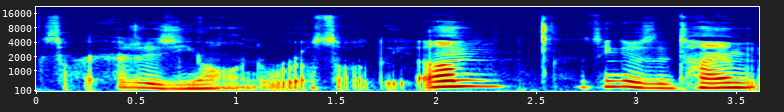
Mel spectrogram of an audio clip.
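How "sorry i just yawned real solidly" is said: breathy whispered apology just after a yawn; whispered aside. Real, not acted. Telling viewers about the yawn, a soft whispered aside. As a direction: drop to a whisper to excuse the yawn.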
